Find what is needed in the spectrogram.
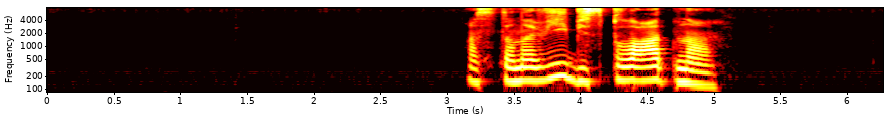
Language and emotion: Russian, angry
